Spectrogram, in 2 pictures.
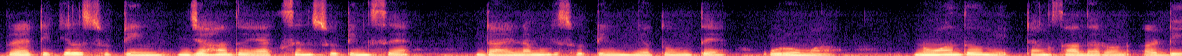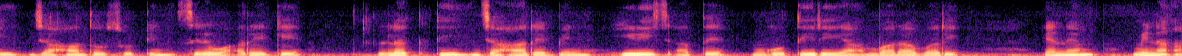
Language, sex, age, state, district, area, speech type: Santali, female, 30-45, West Bengal, Paschim Bardhaman, rural, read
